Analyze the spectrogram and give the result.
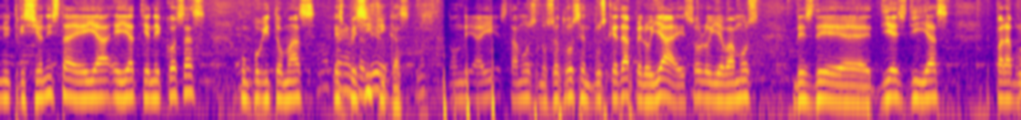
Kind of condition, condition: setting, busy venue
